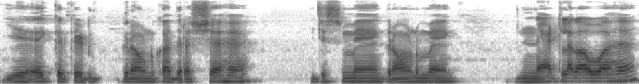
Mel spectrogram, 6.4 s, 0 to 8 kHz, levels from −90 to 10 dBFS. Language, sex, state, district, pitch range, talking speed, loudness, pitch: Hindi, male, Uttar Pradesh, Budaun, 100-105 Hz, 130 wpm, -17 LUFS, 100 Hz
